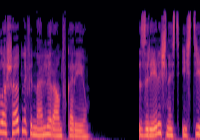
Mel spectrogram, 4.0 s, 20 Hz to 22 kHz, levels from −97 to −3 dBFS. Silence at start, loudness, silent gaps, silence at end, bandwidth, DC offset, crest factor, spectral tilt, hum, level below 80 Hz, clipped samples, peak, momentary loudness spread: 0 s; -29 LUFS; 2.44-2.78 s; 0 s; 15.5 kHz; under 0.1%; 14 dB; -5 dB/octave; none; -50 dBFS; under 0.1%; -16 dBFS; 9 LU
